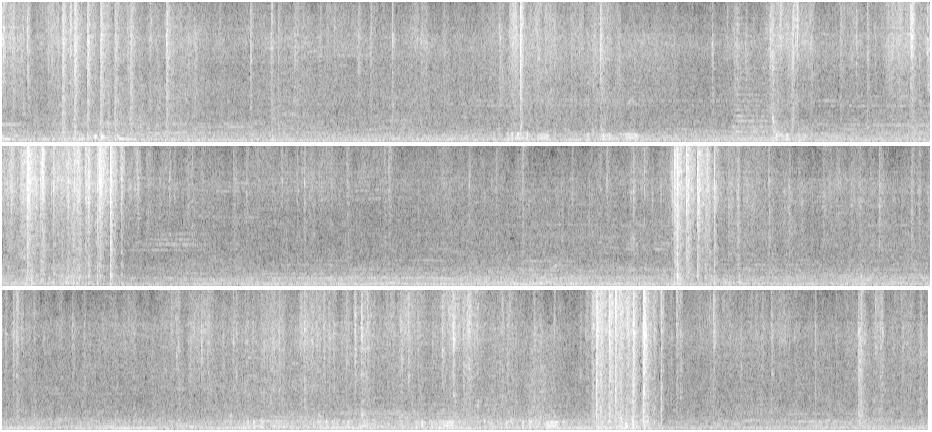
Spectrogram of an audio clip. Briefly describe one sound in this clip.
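Pigeons coo softly and steadily close by.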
